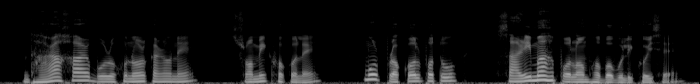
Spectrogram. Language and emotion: Assamese, sad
